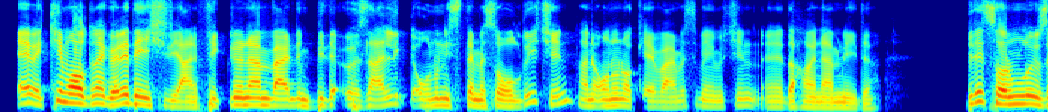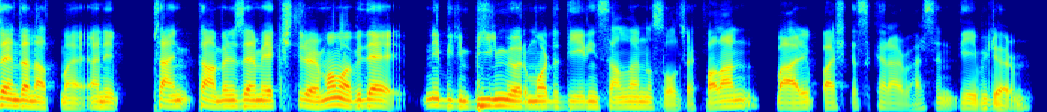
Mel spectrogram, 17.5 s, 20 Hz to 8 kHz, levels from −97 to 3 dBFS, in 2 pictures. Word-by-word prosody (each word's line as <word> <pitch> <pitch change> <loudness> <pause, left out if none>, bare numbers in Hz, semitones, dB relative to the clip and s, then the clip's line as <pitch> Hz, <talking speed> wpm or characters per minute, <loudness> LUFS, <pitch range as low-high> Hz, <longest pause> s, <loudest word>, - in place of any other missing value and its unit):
Evet, 175 -5 +3
kim 220 -4 +2
olduğuna 175 -1 +9
göre 165 +4 +5
değişir 140 -6 +1
yani. 105 -2 0
Fikrine 140 +5 -2
önem 145 -1 +4
verdiğim, 130 -3 +1
bir 140 - -5
de 155 - -1
özellikle 135 +4 -4
onun 130 +2 -2
istemesi 130 -1 -1
olduğu 115 +1 -1
için, 200 +1 -5
hani 125 -1 -3
onun 125 +2 0
okay 110 -3 -4
vermesi 110 +5 -5
benim 115 -2 -7
için, 130 +4 -10
eee, 105 0 -8
daha 110 -1 -2
önemliydi. 100 -4 -4 0.8
Bir - - -2
de 215 - +5
sorumluluğu 165 -1 +5
üzerinden 130 -5 +3
atma, 95 -2 -3
hani 105 -2 -3 0.3
sen, 115 +1 -1
tamam 110 -1 +1
ben 120 - +1
üzerime 120 0 +1
yakıştırıyorum 115 0 0
ama 140 -5 +5
bir 125 - -3
de 125 -2 +3 0.2
ne 135 -2 -2
bileyim, 115 -3 -6
bilmiyorum 125 -5 +2
orada 105 -2 -2
diğer 110 -1 -6
insanlar 105 0 -4
nasıl 100 -2 -9
olacak - - -10
falan, 115 +6 -2
bari 95 +1 0
başkası 95 0 -7
karar - - -10
versin 95 +2 -14
diyebiliyorum. 90 -2 -6
120 Hz, 180 wpm, -24 LUFS, 105-135 Hz, 0.8 s, olduğuna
